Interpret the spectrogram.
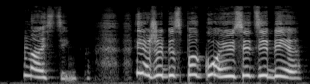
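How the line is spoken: Speaking through sobs. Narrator (Russian): Сквозь рыдание проговорила мама

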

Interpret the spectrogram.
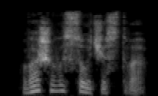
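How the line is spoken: Reluctant, halting, after pause. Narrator (Russian): помолчав, выдавил из себя дон Фуэнсолида, малыми порциями отпуская все дурные известия

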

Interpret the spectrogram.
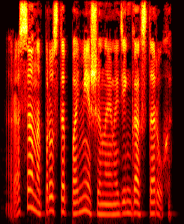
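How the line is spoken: Gloomy grumble. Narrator (Russian): хмуро буркнул Иридас

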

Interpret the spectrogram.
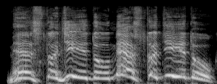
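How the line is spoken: Shouting. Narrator (Russian): кричал Заглоба

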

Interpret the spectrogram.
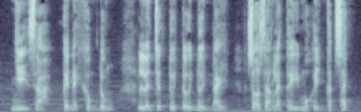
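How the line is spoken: Quiet, surprised. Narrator (Vietnamese): Tôi nhỏ giọng kinh ngạc nói

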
